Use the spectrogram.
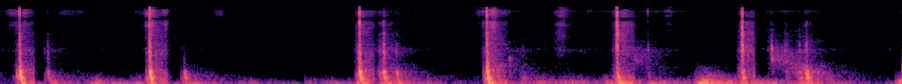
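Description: A plastic drill pen with a metal tip places small, solid, round resin diamond painting drills onto a flat adhesive canvas, tapping them into place repeatedly. About ten quiet, sharp clicks arrive at an uneven pace, each dry and short with a slight mid-range knock and a faint low thump beneath.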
